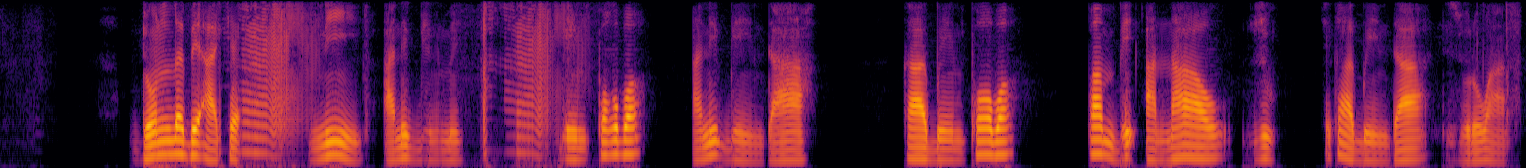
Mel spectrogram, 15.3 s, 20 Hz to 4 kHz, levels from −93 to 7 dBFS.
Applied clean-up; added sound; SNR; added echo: neural separator model SepFormer WHAM!.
